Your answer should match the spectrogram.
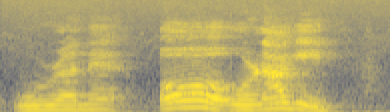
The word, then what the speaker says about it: Uranage: How the hell do you pronounce this move? I highlighted it for you. Uranagi. Oh, what the? Is that what it is? Uranagi.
